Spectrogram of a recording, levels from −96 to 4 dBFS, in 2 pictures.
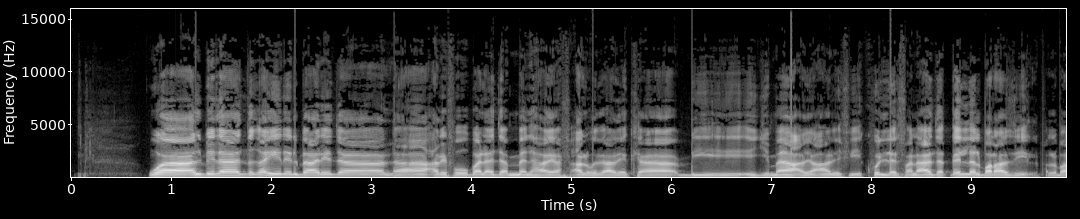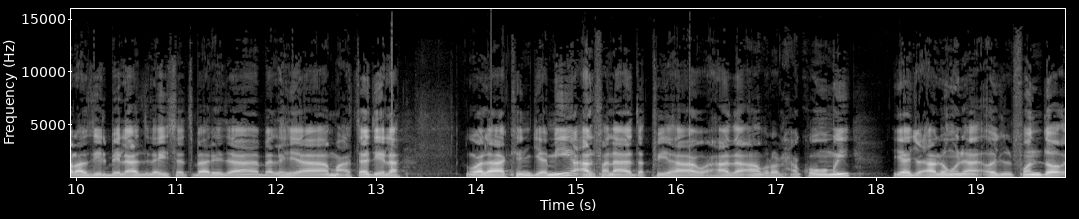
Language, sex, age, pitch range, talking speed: Arabic, male, 50-69, 110-140 Hz, 95 wpm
